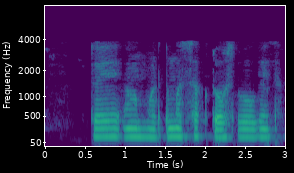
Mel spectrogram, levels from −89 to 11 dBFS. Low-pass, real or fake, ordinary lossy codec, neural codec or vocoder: 7.2 kHz; real; AAC, 16 kbps; none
